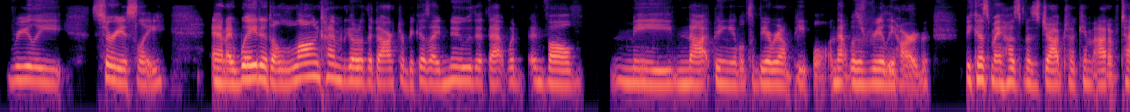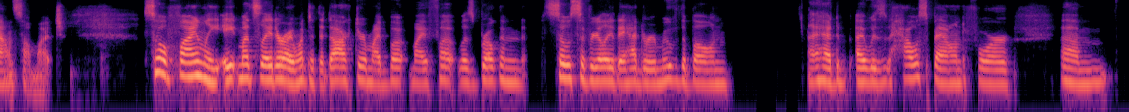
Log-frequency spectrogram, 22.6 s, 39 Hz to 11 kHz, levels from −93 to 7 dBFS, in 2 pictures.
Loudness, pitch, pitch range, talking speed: -22 LUFS, 175 Hz, 165-190 Hz, 200 wpm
